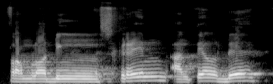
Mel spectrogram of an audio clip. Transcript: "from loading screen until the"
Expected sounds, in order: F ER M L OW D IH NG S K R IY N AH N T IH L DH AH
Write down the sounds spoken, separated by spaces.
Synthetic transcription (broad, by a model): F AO M L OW D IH NG S K R IY N AH N T IH L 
